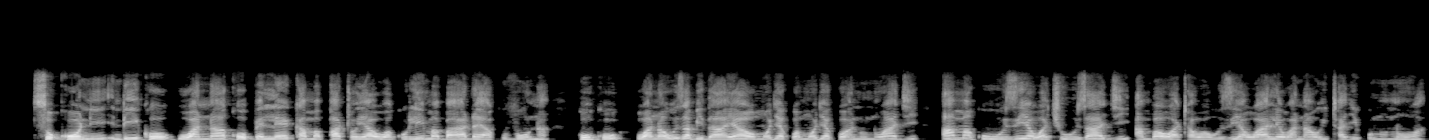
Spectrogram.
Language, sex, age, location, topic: Swahili, male, 18-24, Kisumu, finance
